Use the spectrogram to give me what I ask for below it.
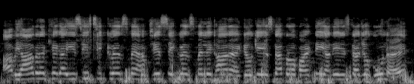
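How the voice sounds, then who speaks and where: A man teaching a math class, dictating notes slowly and repeating each phrase for students to copy. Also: extremely high pitch, level tone, background noise. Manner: casual, checks if students follow.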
